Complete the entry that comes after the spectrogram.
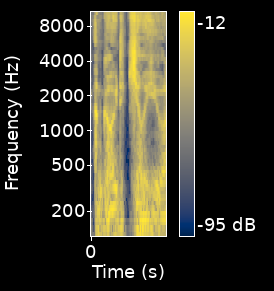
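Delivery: low, hushed superhero threat; Batman. Acted. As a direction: quietly menace him like a masked vigilante. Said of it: "grab the Joker and be like".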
